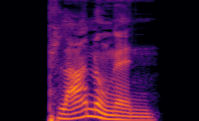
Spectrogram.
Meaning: plural of Planung
- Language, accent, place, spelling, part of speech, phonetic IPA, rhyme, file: German, Germany, Berlin, Planungen, noun, [ˈplaːnʊŋən], -aːnʊŋən, De-Planungen.ogg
